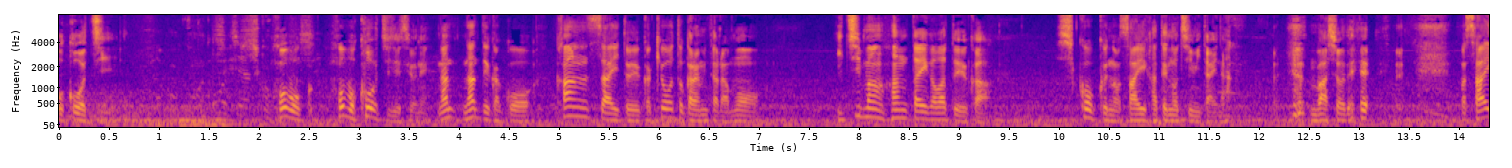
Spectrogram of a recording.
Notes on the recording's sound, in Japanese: 8/26 朝のドライブ（録り直し）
